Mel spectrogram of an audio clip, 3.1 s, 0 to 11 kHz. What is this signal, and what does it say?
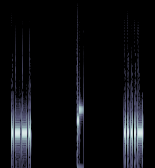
Morse code, heard as a keyed tone, about 35 wpm, 700 Hz. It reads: P 4
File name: Single-Letter-Number-35wpm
